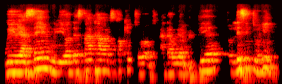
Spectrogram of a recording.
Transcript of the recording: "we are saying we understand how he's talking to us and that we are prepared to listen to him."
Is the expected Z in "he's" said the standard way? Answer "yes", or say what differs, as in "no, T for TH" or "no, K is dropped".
no, S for Z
